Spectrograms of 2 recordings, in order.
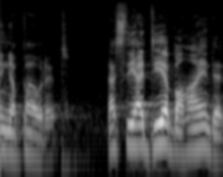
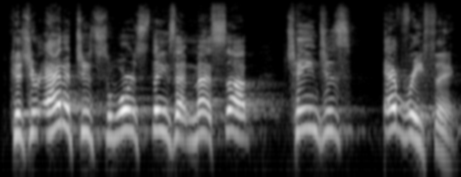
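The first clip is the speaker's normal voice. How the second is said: higher and louder, driving each point home; fiery preaching; 8 semitones higher, 8 dB louder than usual. Acted. Pastor rebuking his congregation, preaching with force.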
